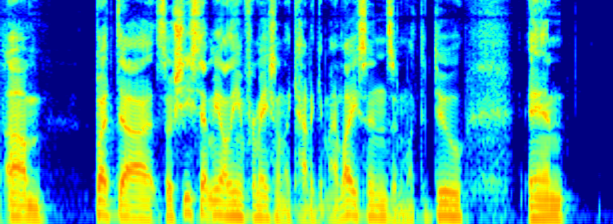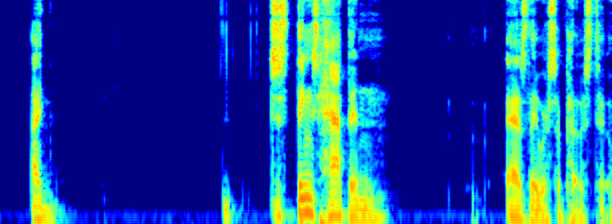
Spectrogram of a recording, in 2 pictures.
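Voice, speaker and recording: A man with a low, deep voice tells his story at an easy pace and laughs often. The sound is dry and close, with no room behind it. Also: unhurried, pauses often, a bit bright, no echo. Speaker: podcast guest. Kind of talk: casual chat.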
